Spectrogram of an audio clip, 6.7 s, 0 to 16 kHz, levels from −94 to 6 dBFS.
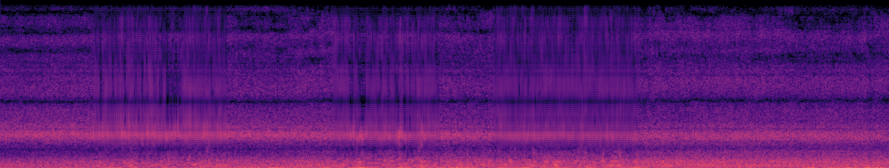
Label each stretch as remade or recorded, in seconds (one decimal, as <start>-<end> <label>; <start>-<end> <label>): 0.0-0.7 recorded; 0.7-1.7 remade; 1.7-2.5 recorded; 2.5-3.3 remade; 3.3-3.7 recorded; 3.7-4.8 remade; 4.8-6.7 recorded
